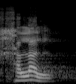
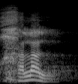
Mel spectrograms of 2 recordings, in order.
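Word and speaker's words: הלל: alabar viene del hebreo es una palabra hebrea que se pronuncia halal el hebreo es un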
